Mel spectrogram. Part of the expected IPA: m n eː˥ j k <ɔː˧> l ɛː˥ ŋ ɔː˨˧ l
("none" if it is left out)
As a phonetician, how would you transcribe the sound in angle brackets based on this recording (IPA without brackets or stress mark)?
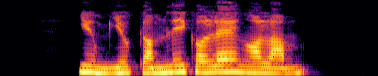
ɔː˧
